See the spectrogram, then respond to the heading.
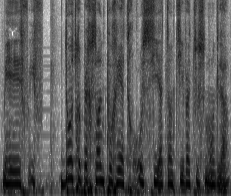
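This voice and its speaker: Older woman from Italy, gravelly and husky, halting interview answers with many restarts. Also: mid-range voice, a little mellow, soft background music. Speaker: interviewee, neighborhood volunteer.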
